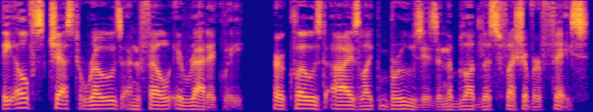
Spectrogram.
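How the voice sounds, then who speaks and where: A man reading a fantasy audiobook as narrator in a steady, measured storytelling manner. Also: fairly low pitch, no room sound, studio quality. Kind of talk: scripted narration.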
